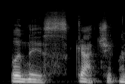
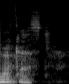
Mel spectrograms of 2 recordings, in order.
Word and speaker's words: panecástica: a alegria de ler, você cita a panescática. Panecástica e é pancá panecástica. Eu pronunciei errado.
